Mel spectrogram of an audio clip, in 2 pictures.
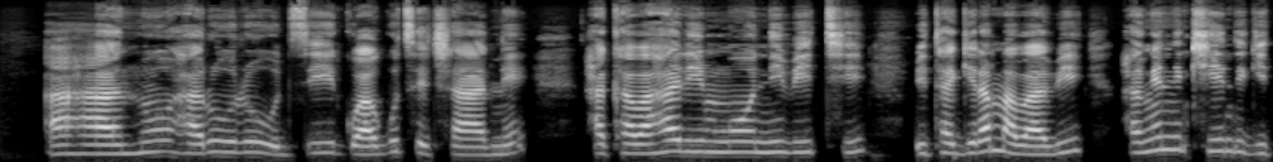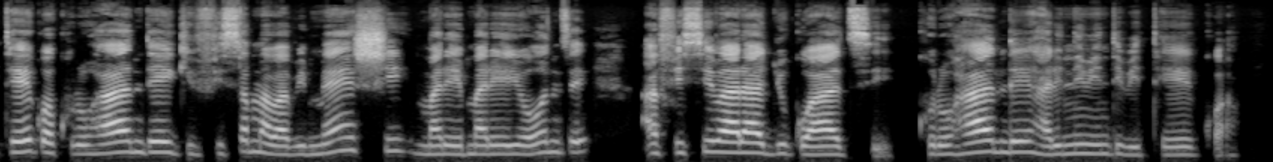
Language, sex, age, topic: Rundi, female, 18-24, agriculture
